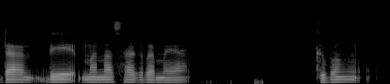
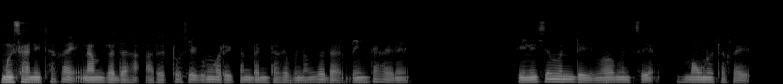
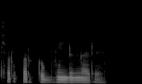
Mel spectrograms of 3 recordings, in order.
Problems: constant background noise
